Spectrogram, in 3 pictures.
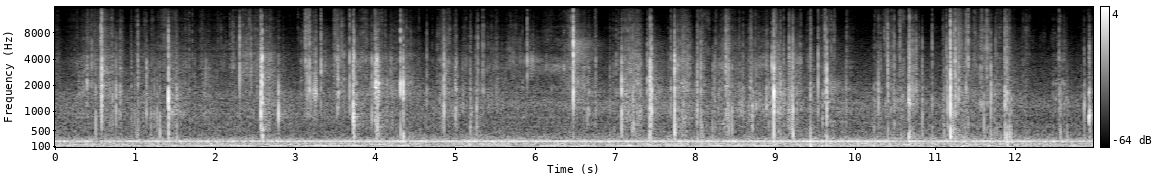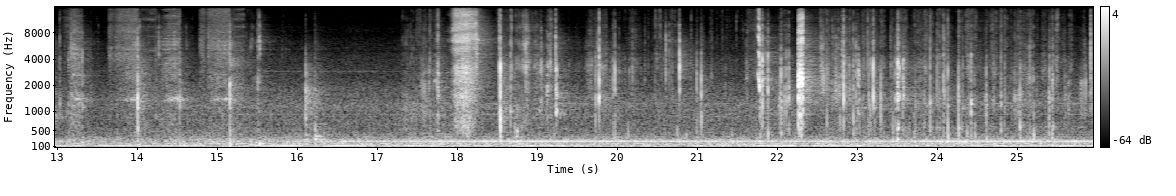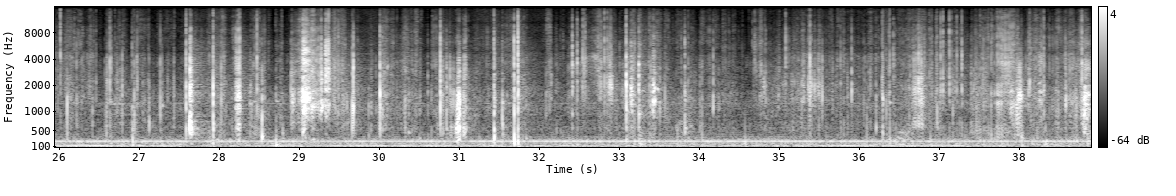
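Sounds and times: steady low hum: 0.0 - 38.9
balloons squeaking and creaking: 21.7 - 38.9.

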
